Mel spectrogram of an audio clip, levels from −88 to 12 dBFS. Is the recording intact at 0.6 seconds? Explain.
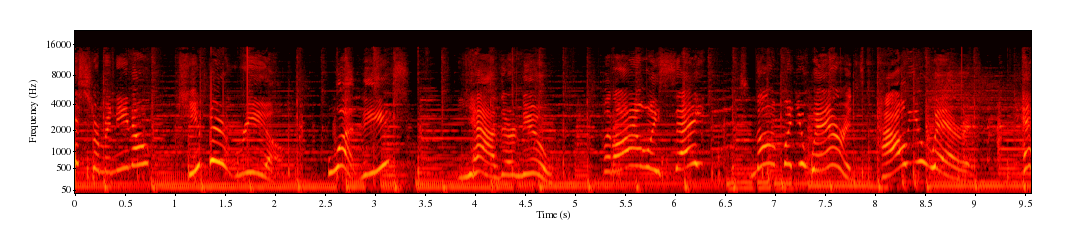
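No. Word clock ticks run from 0.15 to 9.47 s: an unlocked receiving clock drifts against the sender, slipping one sample roughly every tenth of a second, producing regular sharp ticks.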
